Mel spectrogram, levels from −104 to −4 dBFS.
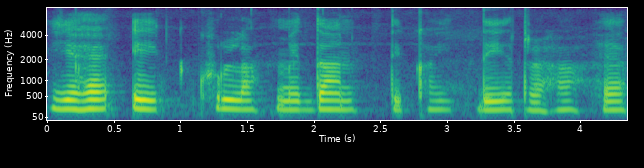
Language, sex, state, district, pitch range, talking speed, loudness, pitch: Hindi, female, Rajasthan, Bikaner, 190-205 Hz, 110 wpm, -20 LUFS, 195 Hz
